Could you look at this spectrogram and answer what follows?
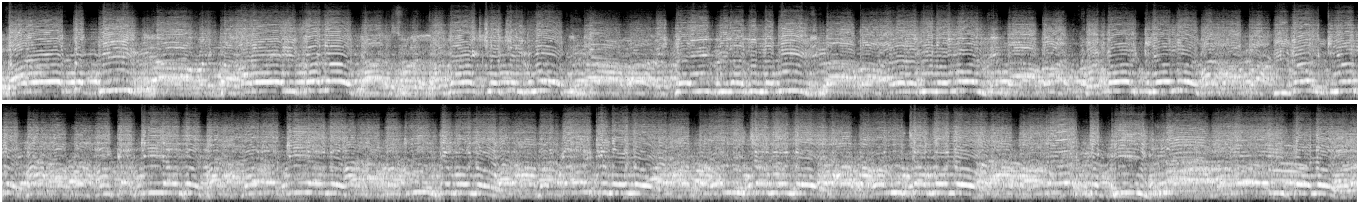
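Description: A large crowd at an Eid Milad un Nabi gathering shouts a loud, sustained chant in answer to the Nara-e-Takbir call, with many voices roaring together continuously and densely throughout.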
